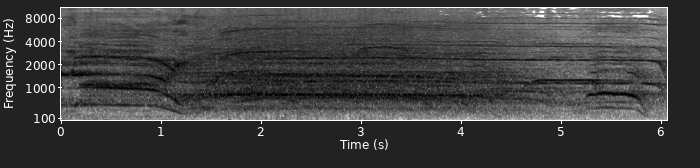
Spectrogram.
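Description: Large audience at a live Cradle of Filth metal show in Charleroi roaring, cheering and yelling in a loud, continuous wall of crowd noise, with a brief swell of shouts near the end.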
